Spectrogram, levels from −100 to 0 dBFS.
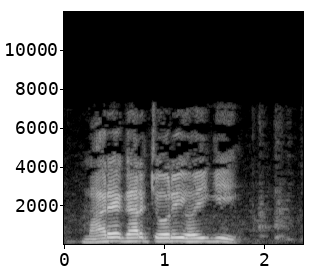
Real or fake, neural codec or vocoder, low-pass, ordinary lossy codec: real; none; 7.2 kHz; MP3, 48 kbps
